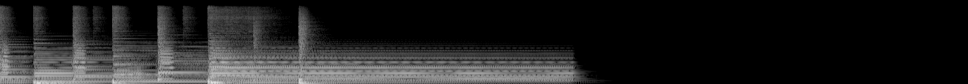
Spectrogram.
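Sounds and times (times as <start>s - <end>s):
saxophone: 0.0s - 5.8s.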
